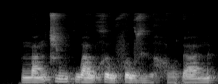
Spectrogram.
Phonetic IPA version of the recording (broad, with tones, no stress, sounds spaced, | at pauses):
ŋ a˨˦ ŋ t͡ɕ ɨ˧ m k w a˨˦ w x ə˨˦ w f ə˧ w z ɨ̤˨˩ ə̯ h ɔ̤˨˩ ɗ a˧ n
